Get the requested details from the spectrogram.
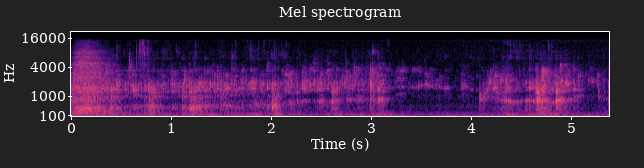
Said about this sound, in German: Wie kann man denn so langsam eingießen?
